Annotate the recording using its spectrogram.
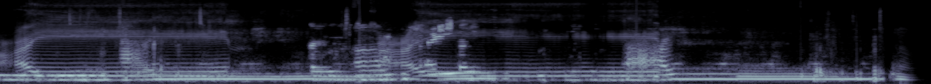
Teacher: আইন এটাও কণ্ঠনালীর মধ্যখান থেকে হবে কিন্তু চার আলিফ টান দিতে হবে এটা আইন চাপ দিয়ে গলার মাঝখানে চাপ দিয়ে গলার মাঝখানে একটু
